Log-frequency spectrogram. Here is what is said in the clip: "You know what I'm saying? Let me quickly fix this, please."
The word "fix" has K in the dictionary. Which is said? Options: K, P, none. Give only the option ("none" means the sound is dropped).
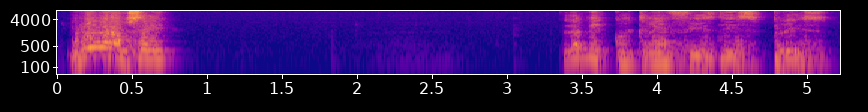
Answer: none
